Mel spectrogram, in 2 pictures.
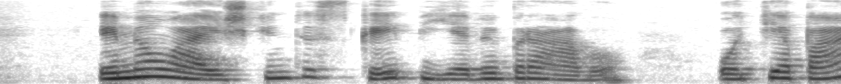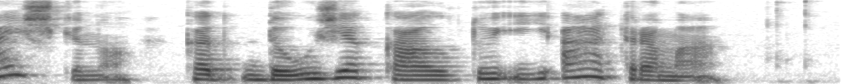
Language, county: Lithuanian, Tauragė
